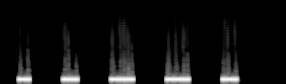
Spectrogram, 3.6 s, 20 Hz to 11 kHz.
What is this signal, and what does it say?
Morse code, heard as a keyed tone, about 46 wpm, spaced as for 17 wpm, 700 Hz. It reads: NH6ZR
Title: USA Call Signs - 5 Characters - 6x Character Spacing - 50wpm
